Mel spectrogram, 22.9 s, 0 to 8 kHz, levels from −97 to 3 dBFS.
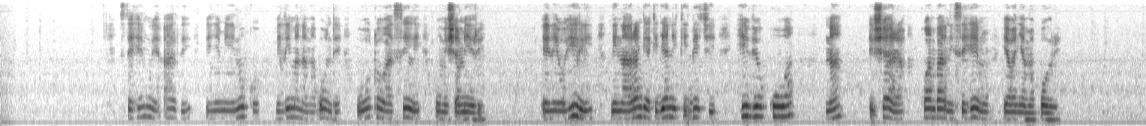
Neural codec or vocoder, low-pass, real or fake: none; 7.2 kHz; real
